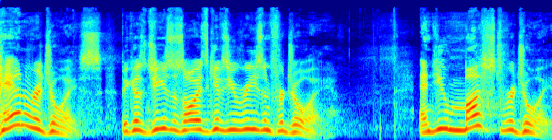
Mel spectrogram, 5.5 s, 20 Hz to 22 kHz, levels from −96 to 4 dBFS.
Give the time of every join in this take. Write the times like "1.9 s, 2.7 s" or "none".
none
